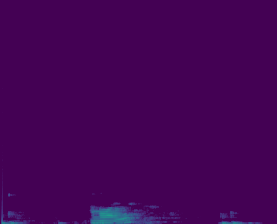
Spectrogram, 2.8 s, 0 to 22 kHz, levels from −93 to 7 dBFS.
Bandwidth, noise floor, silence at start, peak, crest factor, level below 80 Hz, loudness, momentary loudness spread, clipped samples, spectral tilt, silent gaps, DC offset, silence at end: 7 kHz; -85 dBFS; 0 s; -32 dBFS; 20 dB; -82 dBFS; -47 LUFS; 19 LU; under 0.1%; -7.5 dB/octave; none; under 0.1%; 0.25 s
